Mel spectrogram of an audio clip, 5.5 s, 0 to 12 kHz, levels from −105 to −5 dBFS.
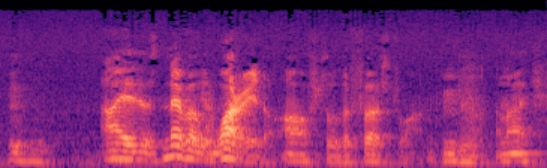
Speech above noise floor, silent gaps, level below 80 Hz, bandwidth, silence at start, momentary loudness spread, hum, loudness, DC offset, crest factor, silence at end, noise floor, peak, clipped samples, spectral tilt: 26 dB; none; -56 dBFS; 10 kHz; 0.1 s; 23 LU; none; -28 LUFS; under 0.1%; 26 dB; 0 s; -55 dBFS; -4 dBFS; under 0.1%; -5.5 dB/octave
